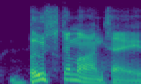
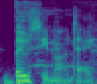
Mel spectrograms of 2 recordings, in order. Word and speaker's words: Bustamante: And yes, with us today, the everyday spy, Andrew Bustamante. Thanks for joining us. It's pronounced Bustamante, actually.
